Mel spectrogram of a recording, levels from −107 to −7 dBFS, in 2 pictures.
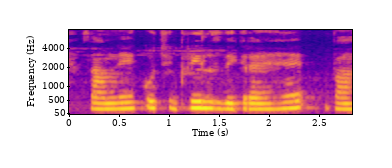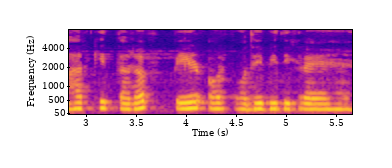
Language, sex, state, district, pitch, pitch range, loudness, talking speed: Hindi, female, Bihar, Sitamarhi, 205 Hz, 195-225 Hz, -18 LUFS, 170 wpm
